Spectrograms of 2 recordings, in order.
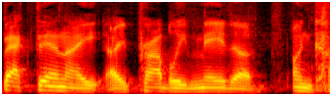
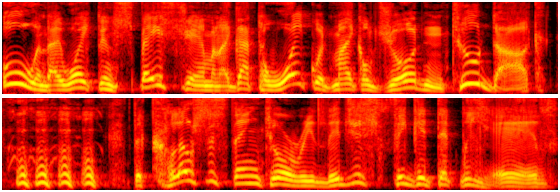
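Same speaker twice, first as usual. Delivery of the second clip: high-pitched, swooping cartoon rabbit voice; 8 semitones higher than usual. Showing the cartoon rabbit voice finally settled on: Bugs Bunny voice. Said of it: "Oh, Bugs".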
